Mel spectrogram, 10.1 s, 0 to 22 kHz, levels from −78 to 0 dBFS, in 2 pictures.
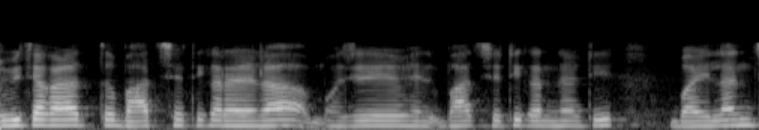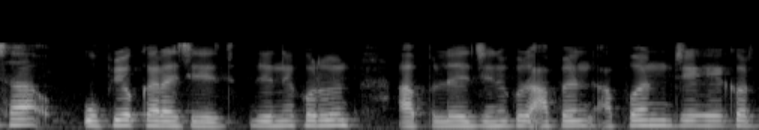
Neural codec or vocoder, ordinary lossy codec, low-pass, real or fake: none; none; 5.4 kHz; real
